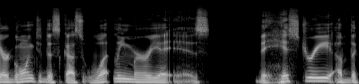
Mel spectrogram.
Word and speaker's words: Lemuria: And they said, well, there's multiple different ways you can pronounce it, depending on where you live. But if I was giving a lecture over this, I would pronounce it Lemuria.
